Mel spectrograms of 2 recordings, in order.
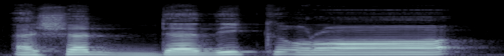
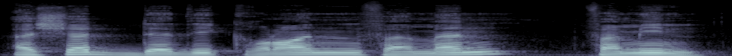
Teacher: You're going to basically say dhikra and read it as 2 count. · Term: mad iwad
